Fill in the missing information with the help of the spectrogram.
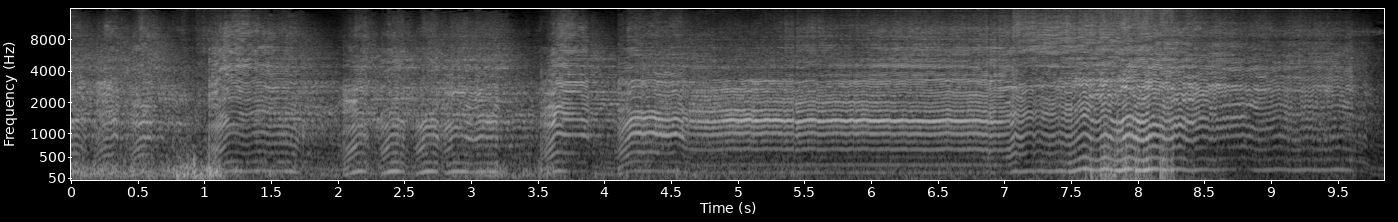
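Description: Two-stroke petrol engine of a large-scale RC car revving up and down in quick throttle blips. It is then held at a steady high rev for about two seconds, then wavers on and off the throttle before dropping away near the end.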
